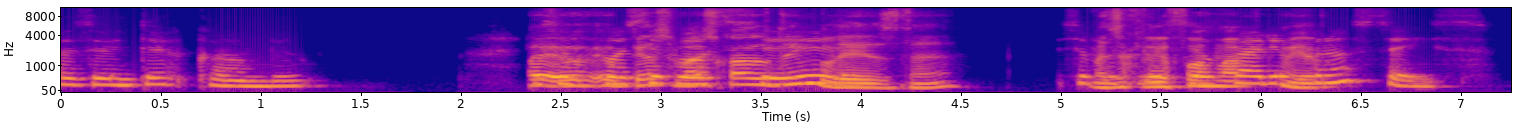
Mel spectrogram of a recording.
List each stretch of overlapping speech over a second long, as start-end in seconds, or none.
2.4-4.1, 5.1-6.4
